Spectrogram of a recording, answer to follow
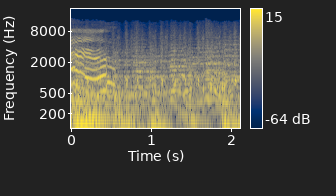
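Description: A cartoon creature's short cry that wavers, dipping and rising in pitch, in the first half-second, over a playful cartoon music score that carries on through.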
